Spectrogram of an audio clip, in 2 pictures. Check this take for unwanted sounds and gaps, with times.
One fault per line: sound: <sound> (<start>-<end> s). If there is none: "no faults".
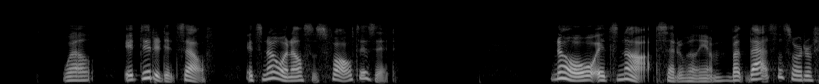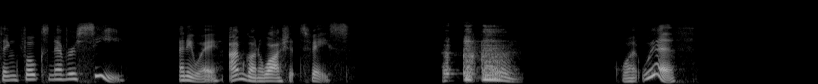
sound: throat clearing (12.6-13.4 s)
